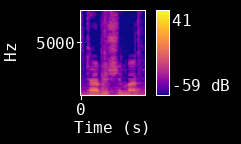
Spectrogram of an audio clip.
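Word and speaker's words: Tavershima: my name and so my name is spelled t a v e r s h i m a that's tavish Shima and then AED is a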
